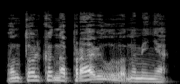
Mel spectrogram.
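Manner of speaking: high, tense voice of a shocked man; shaken man voice. A narrator's reading.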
